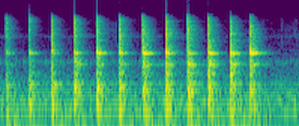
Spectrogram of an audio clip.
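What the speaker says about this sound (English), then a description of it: "Then I'll come in here and hammer on the back, and that's going to give me a curve" Steady hammer blows on hot metal over an anvil, shaping a curve into the stock; about eleven sharp, ringing strikes at an even pace, close and loud with no talk.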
